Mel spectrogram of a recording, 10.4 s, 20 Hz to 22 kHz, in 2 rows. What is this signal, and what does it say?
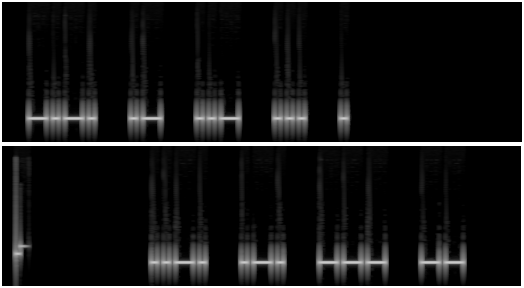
Morse code, heard as a keyed tone, about 20 wpm, spaced as for 14 wpm, 700 Hz. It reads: CAUSE FROM
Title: 2x Character Spacing - Top 200 Words - 20wpm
